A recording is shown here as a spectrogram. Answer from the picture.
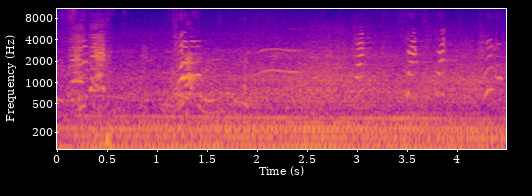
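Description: A steady low engine hum, with a person's voice calling out briefly twice over it.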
